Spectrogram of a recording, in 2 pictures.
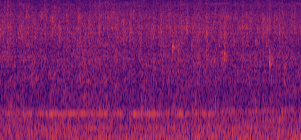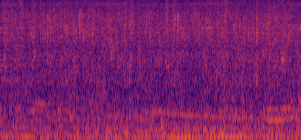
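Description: Steady rushing noise, like running water, with a thin steady tone above it that sinks slightly in pitch near the end.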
